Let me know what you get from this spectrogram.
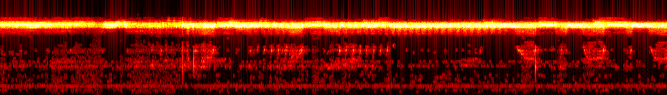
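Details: Cicadas singing in a constant shrill, high whine, briefly dipping early on, while lower pulsing chirps come and go beneath.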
